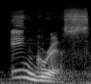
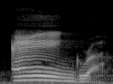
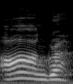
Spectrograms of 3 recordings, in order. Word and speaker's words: Ingres: of the way there ingress it looks like ingress but it's a french word and it's pronounced angra angra angra i'm not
